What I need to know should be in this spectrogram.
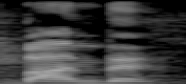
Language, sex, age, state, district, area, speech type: Punjabi, male, 18-30, Punjab, Gurdaspur, rural, read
